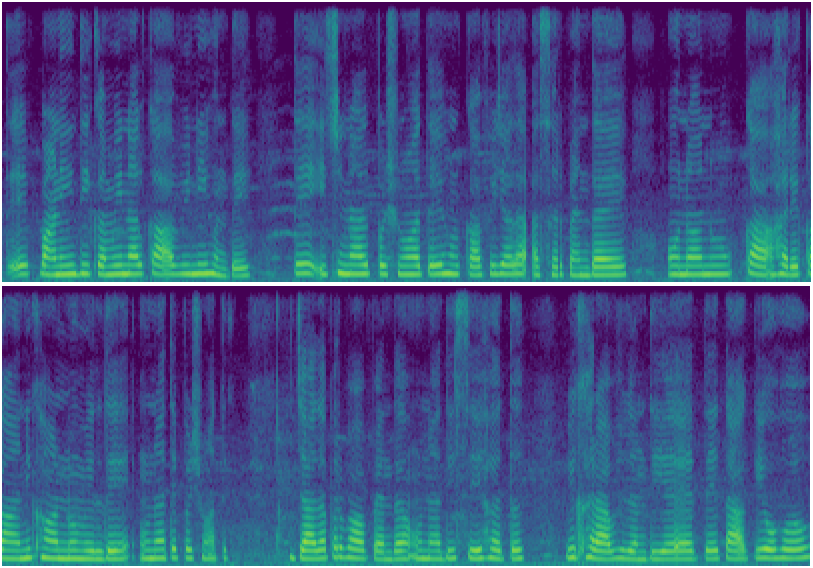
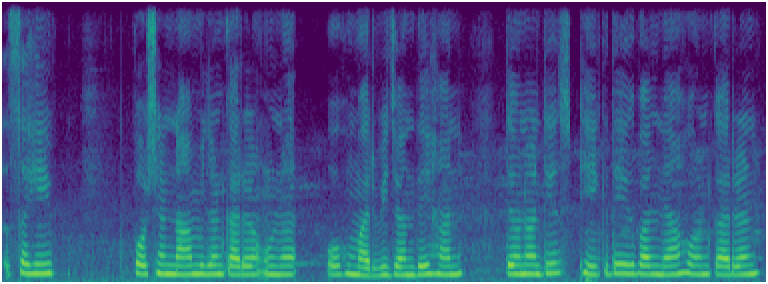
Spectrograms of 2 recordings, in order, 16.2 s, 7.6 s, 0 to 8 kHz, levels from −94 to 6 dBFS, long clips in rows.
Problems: constant background noise, continuous background conversations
